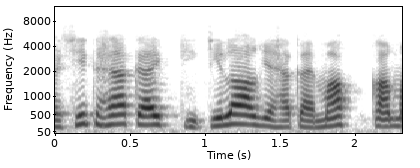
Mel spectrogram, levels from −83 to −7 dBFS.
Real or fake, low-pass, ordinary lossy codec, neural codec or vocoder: fake; 7.2 kHz; MP3, 64 kbps; codec, 16 kHz, 2 kbps, X-Codec, HuBERT features, trained on LibriSpeech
